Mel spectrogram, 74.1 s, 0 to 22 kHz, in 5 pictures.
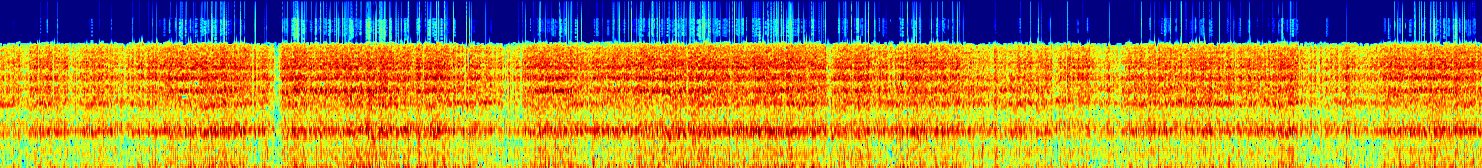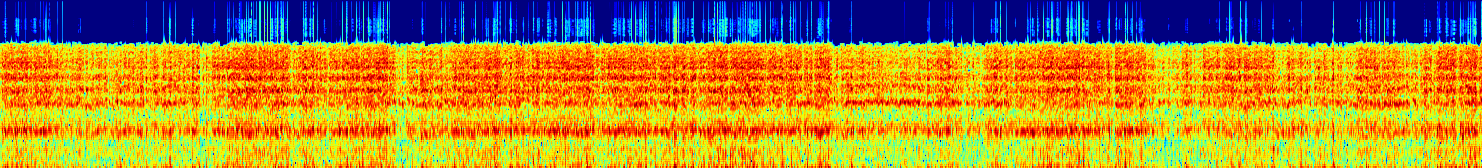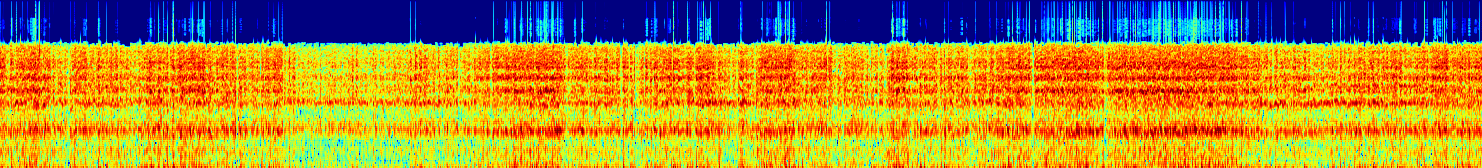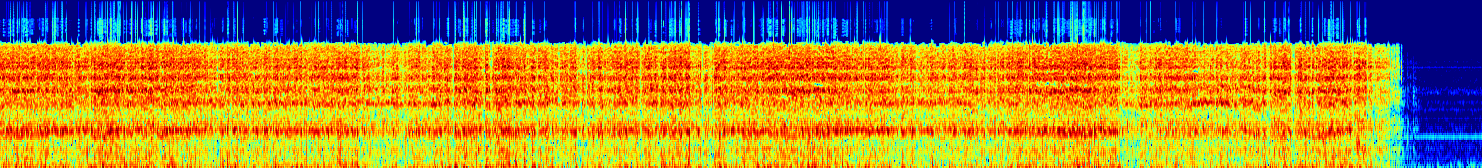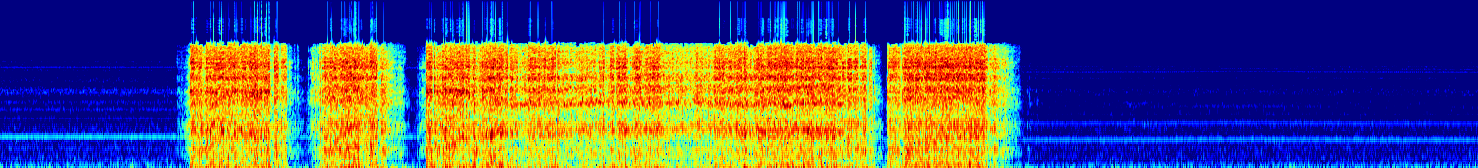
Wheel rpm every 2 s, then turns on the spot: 230, 230, 230, 220, 230, 230, 240, 220, 230, 230, 230, 230, 230, 230, 230, 230, 240, 230, 230, 230, 220, 230, 230, 230, 230, 230, 230, 220, 220, 20, 50, 90, 210, 200, 90, 0, 0.
none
